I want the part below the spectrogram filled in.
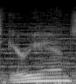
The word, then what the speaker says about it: Arianne: But anyways, I sort of like it, it's spelled like it would be like Brienne, but it's Arianne.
